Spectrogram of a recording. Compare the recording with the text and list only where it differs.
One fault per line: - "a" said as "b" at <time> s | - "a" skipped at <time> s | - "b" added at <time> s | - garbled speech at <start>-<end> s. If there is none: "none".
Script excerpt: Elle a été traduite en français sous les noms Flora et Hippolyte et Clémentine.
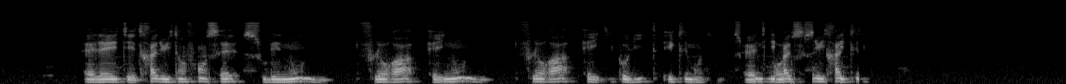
- "noms Flora et" added at 4.4 s
- garbled speech at 7.3-8.7 s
